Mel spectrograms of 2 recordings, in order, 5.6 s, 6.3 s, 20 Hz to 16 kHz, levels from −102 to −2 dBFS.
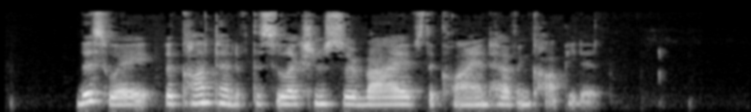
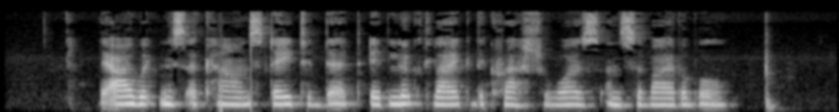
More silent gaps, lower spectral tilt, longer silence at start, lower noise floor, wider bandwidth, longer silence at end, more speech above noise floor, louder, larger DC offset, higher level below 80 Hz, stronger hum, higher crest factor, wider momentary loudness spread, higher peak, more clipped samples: neither; second, -3 dB/octave vs -4.5 dB/octave; about the same, 0.6 s vs 0.5 s; first, -73 dBFS vs -59 dBFS; about the same, 11.5 kHz vs 11.5 kHz; first, 1.15 s vs 0.5 s; first, 52 dB vs 33 dB; first, -21 LUFS vs -27 LUFS; neither; about the same, -68 dBFS vs -64 dBFS; neither; about the same, 20 dB vs 20 dB; about the same, 13 LU vs 12 LU; first, -2 dBFS vs -8 dBFS; neither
